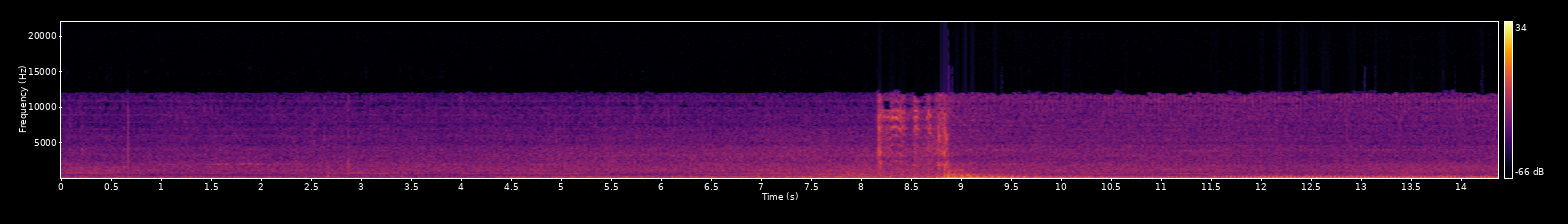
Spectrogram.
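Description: Honda Civic Type R's turbocharged 2.0-litre four-cylinder engine, breathing through an aftermarket Fi Exhaust triple-tip system, starting up about eight seconds in. It flares loudly and then settles into a steady idle. Before that there is only low background noise.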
